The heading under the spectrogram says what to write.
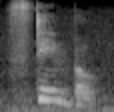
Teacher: Now, when you say the word, I want you to think about making the first part at a higher pitch. So our voice will be higher at the beginning and lower in the second part.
